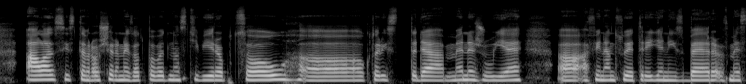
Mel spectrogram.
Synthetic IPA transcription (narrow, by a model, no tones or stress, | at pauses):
ʔalɛsist̪ɛːmɾɔsʃiːɾɛnɛjzɔt̪̚pɔʋɛd̪nɔsciʋiːɾɔpt͡sɔʊ | kt̪ɔɾiːt̪ɛd̪amɛnɛʒujɛ | afinant͡sujɛt̪ɾɪɛɟɛniːzbɛɾvmɛs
